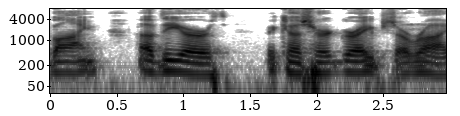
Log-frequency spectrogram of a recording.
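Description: The speaker has a plain, everyday voice at a moderate pace. The background is quiet. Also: man. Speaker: congregation member. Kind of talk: reading aloud and casual comment.

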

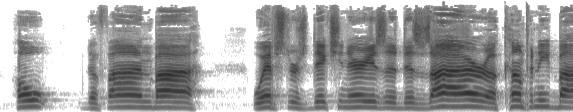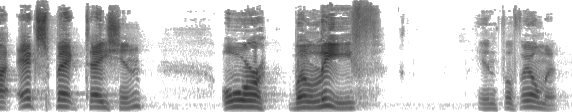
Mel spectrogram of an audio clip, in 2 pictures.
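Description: Over a quiet background, a man with a high pitch and an Arkansas accent speaks very slowly, with long, frequent pauses. His tone is bright and sharp, his intonation fairly even, and his loudness swings widely. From California. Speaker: preacher. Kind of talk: sermon. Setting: church. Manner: halting, self-deprecating, casual.

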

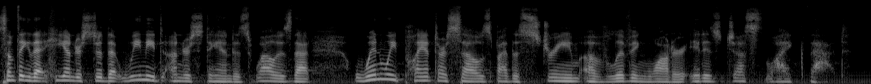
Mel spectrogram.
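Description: This man has an unremarkable speaking voice with an American accent. He talks at a moderate pace and fairly high pitch, with ordinary pitch variation. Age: 40s. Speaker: pastor. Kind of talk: sermon. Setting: church.

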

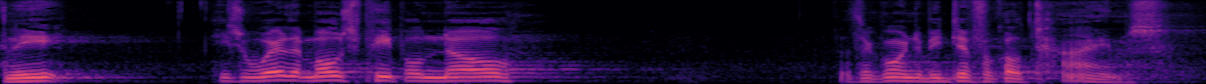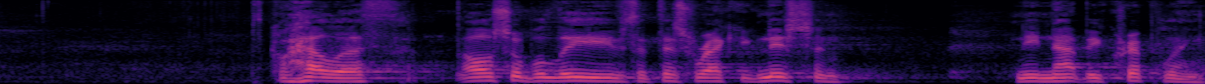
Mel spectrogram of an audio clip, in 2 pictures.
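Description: A man with a dark, mellow tone speaks with fairly even intonation, leaving long, frequent pauses. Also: medium pitch for a man. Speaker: preacher. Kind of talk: sermon. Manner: slow.

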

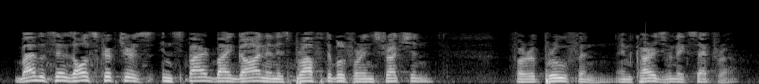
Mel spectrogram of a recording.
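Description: A man's plain, everyday voice, fairly high in pitch, with ordinary pitch variation at a moderate pace. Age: 60s. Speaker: preacher. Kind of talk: sermon.

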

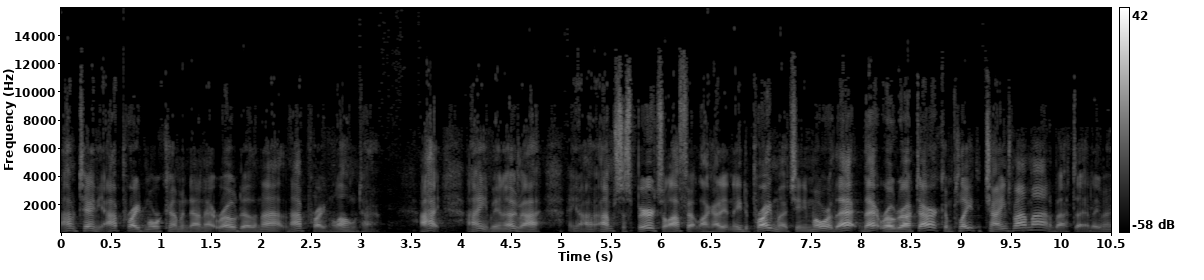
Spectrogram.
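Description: Speaking at a very fast pace, this man uses a medium pitch and lively intonation in a Southern US accent. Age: 50s. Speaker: traveling evangelist preacher. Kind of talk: sermon. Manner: animated.

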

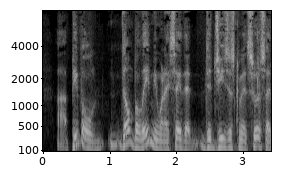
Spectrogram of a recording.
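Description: Speaking very fast, a man uses lively intonation. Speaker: author and apologist. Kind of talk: radio call-in interview. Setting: studio.

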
